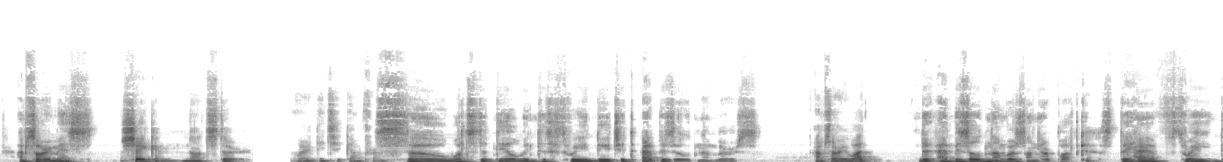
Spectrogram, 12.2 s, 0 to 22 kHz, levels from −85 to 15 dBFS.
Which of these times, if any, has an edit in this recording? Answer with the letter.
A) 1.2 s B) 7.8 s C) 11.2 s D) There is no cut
A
